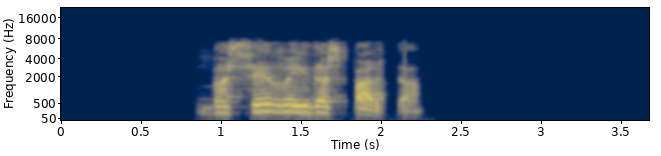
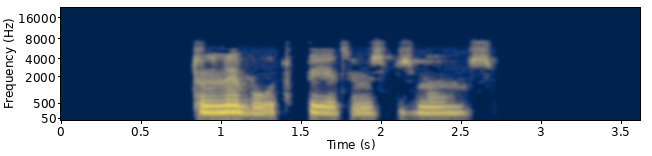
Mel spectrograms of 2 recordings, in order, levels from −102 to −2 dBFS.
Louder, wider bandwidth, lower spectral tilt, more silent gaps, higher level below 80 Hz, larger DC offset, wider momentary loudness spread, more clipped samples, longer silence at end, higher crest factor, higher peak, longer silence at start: about the same, -20 LUFS vs -19 LUFS; about the same, 7.8 kHz vs 7.4 kHz; second, -3 dB/octave vs -7 dB/octave; second, none vs 1.45-1.53 s; second, -72 dBFS vs -62 dBFS; neither; about the same, 15 LU vs 14 LU; neither; first, 1.45 s vs 0.95 s; about the same, 20 dB vs 18 dB; about the same, -4 dBFS vs -2 dBFS; about the same, 0.9 s vs 0.85 s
